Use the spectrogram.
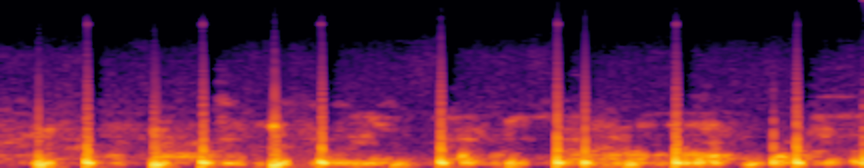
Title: MY BEATING HEART 🫀🫀🫀 #heart #heartbeat #auscultation #stethoscope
